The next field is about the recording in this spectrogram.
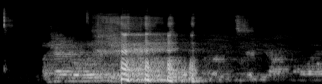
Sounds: Laughter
